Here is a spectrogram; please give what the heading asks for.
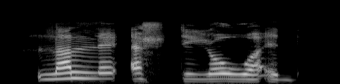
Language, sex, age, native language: Icelandic, male, 8, German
